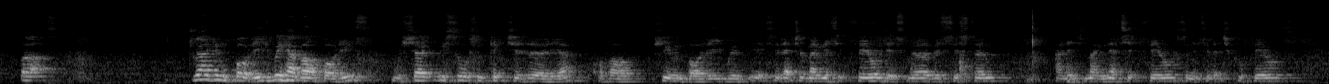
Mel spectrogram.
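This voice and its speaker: A man's fairly high voice comes through with ordinary pitch movement. Background noise is clearly audible as he talks at an even, middling speed. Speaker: lecturer on dragons and wizardry. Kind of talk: lecture with slides.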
